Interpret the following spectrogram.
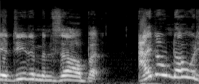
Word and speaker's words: Idina Menzel: like, I'm pretty sure he said he's meant to say Adina Menzel, but I don't know what he just said.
